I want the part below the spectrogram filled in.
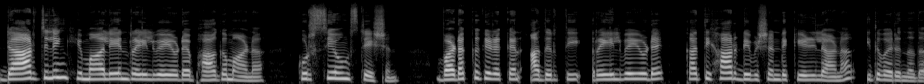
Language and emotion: Malayalam, neutral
